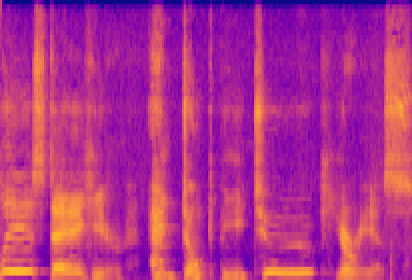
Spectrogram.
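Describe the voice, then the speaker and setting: This is a put-on character voice pitched fairly high. The delivery is very slow. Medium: read story.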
